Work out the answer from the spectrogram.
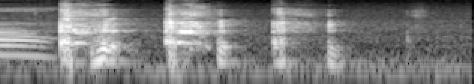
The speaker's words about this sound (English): I don't know why I keep coughing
